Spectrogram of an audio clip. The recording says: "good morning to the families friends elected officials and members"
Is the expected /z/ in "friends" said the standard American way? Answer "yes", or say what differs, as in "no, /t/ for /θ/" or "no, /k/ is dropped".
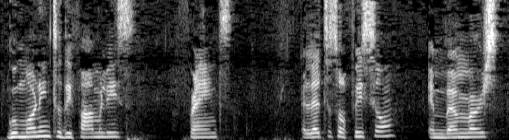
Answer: no, /s/ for /z/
